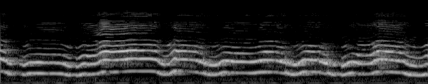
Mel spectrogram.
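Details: Husky in a song compilation, howling and yodeling continuously: a wavering tone that rises and falls, with rich harmonics and no breaks.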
